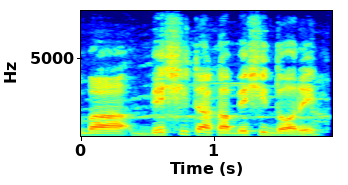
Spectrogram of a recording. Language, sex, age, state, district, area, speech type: Bengali, male, 45-60, West Bengal, Birbhum, urban, spontaneous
